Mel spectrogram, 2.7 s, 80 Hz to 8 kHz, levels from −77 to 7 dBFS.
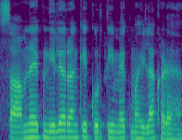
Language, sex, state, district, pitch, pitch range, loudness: Hindi, male, Jharkhand, Palamu, 130 Hz, 125-140 Hz, -16 LUFS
